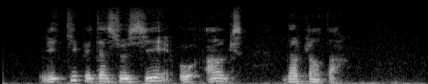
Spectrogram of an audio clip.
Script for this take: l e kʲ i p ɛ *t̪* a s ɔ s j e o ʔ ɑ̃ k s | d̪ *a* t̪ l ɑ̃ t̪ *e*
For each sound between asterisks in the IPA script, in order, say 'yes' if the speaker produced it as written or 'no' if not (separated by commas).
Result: yes, yes, no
